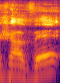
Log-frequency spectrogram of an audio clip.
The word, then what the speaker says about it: Javé: Jeová é um Javé a pronúncia Javé é a mais adequada tá é a mais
